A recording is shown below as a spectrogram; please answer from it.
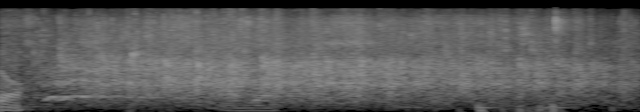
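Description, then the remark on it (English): A crowd breaks into sustained applause welcoming a pastor, a dense wash of clapping that stays steady and fairly loud throughout, with faint voices and cheers mixed underneath. “Will you make him uh, welcome as well?”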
